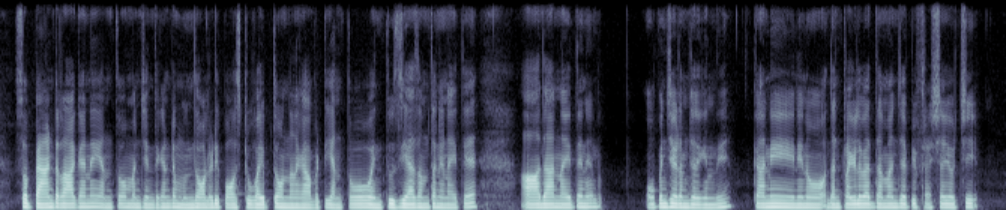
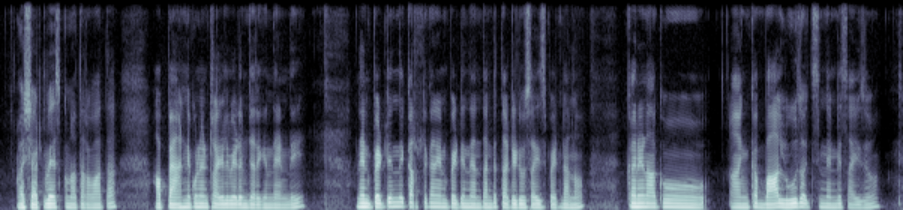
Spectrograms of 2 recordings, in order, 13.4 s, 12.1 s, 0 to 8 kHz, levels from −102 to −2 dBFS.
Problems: none marked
